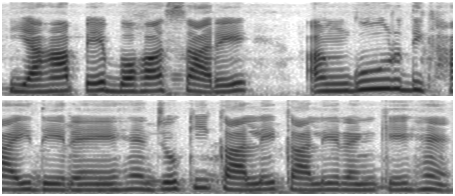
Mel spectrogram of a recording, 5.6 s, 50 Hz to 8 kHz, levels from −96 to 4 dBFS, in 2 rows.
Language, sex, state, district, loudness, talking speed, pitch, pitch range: Hindi, female, Bihar, Madhepura, -17 LUFS, 170 wpm, 210 Hz, 195-225 Hz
